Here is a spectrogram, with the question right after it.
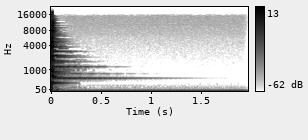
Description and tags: hit - peanut can 07
Striking an empty can of peanuts.
metallic, thunked, crashed, strike, banged, whacked, canister, crash, struck, empty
